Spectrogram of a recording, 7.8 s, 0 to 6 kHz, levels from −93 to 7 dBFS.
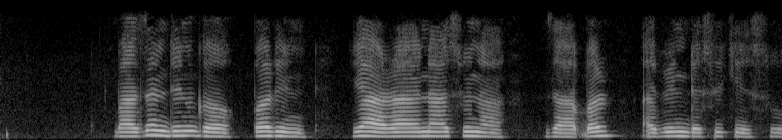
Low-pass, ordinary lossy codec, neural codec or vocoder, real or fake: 5.4 kHz; none; none; real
